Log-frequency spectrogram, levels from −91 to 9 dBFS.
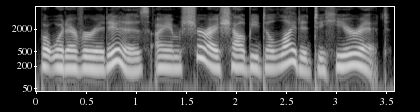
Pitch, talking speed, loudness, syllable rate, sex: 190 Hz, 235 wpm, -15 LUFS, 5.2 syllables/s, female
